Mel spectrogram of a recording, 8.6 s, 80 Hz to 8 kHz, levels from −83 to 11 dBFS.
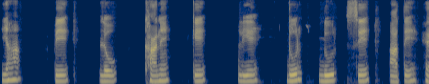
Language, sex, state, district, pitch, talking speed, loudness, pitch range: Hindi, male, Bihar, Jahanabad, 160 Hz, 85 wpm, -18 LUFS, 155-170 Hz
